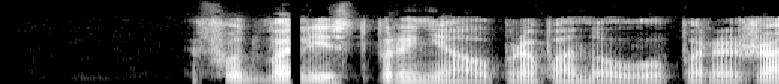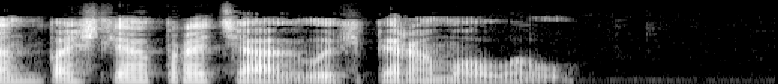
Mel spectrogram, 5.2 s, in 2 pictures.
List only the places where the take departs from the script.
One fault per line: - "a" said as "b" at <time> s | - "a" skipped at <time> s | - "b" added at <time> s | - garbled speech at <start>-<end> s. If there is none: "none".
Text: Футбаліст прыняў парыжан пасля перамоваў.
- "прапанову" added at 1.7 s
- "працяглых" added at 3.2 s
